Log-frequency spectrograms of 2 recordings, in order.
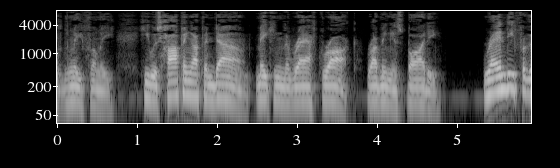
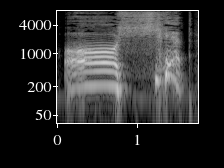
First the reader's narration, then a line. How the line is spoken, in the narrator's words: he yelled, laughing, shivering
